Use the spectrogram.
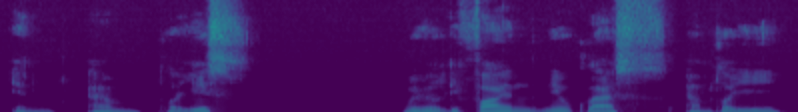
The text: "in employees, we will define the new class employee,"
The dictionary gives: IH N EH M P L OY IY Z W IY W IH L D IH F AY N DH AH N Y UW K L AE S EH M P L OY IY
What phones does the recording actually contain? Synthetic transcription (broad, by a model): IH N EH M P L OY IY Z W IY W IH L D IH F AY N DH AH N Y UW K L AE S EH M P L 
